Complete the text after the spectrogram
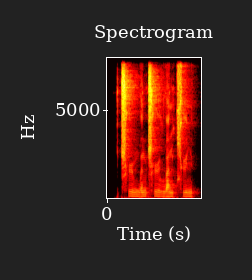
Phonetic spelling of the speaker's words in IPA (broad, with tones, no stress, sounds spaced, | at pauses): ʈ͡ʂʰ ɻ̩˥˨ m w ə˦ n ʈ͡ʂʰ ɻ̩˥˨ l w a˦ n t͡ɕʰ y˥˨ n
